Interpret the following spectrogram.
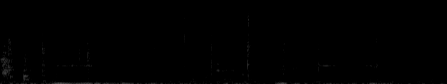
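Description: Near silence, with faint scattered small clicks and ticks.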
